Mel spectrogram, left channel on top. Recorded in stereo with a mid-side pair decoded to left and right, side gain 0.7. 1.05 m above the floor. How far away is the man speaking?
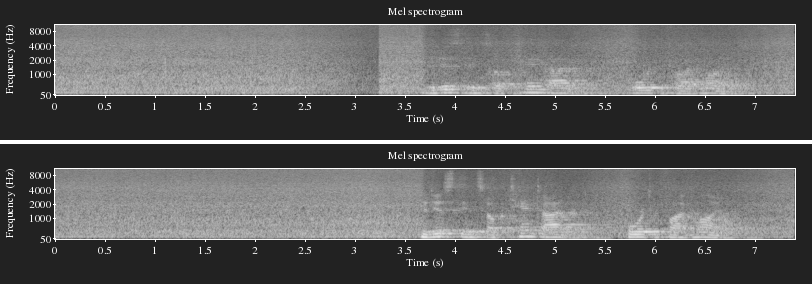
About 6.5 m.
